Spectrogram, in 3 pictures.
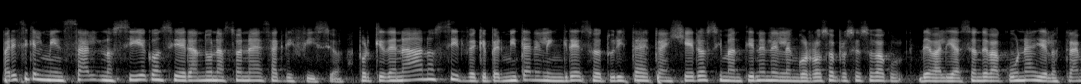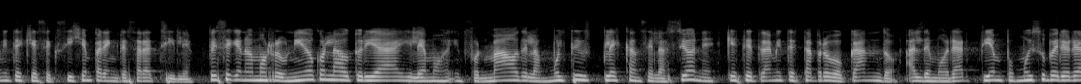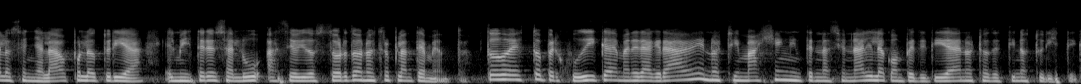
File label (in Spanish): CUÑA; FEDETUR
